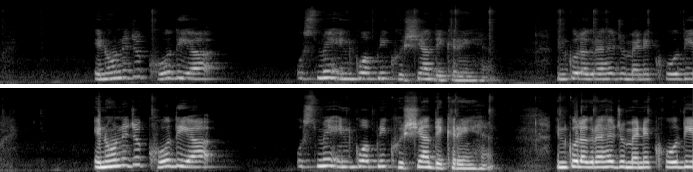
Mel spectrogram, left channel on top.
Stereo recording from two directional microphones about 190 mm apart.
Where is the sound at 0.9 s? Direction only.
55° right (ahead or behind).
